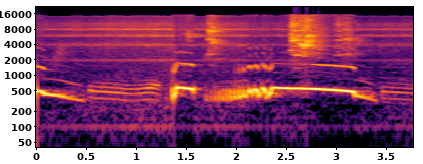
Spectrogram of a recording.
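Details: Barbary dove lure coo intended to provoke other doves: a falling note, a wavering low stretch, a quick high clipped note, a rapid pulsing stutter, then a long sustained coo dropping off. High chirps of other birds sound faintly.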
